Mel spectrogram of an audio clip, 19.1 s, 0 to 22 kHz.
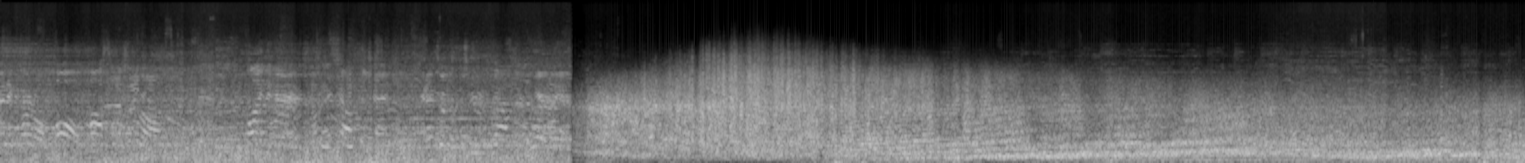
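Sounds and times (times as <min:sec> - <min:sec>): jet passing overhead: 0:00.0 - 0:19.0.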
